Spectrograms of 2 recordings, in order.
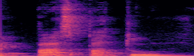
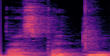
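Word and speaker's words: Passepartout: desse dessa obra que o nome dele, a pronúncia é um pouco difícil, mas se eu não me engano é Paspatu, né? Paspatu, que é um francês que é totalmente oposto do filas fog.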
